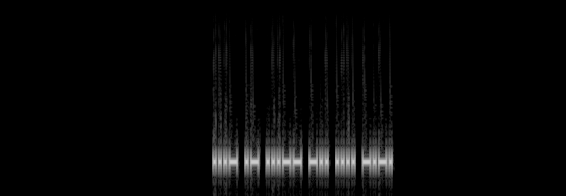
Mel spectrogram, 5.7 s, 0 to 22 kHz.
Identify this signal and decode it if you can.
Morse code, heard as a keyed tone, about 45 wpm, 700 Hz. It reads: VA3DHC
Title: DXCC-100 Call Signs - 6 Characters - Repeated 2x - 45wpm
